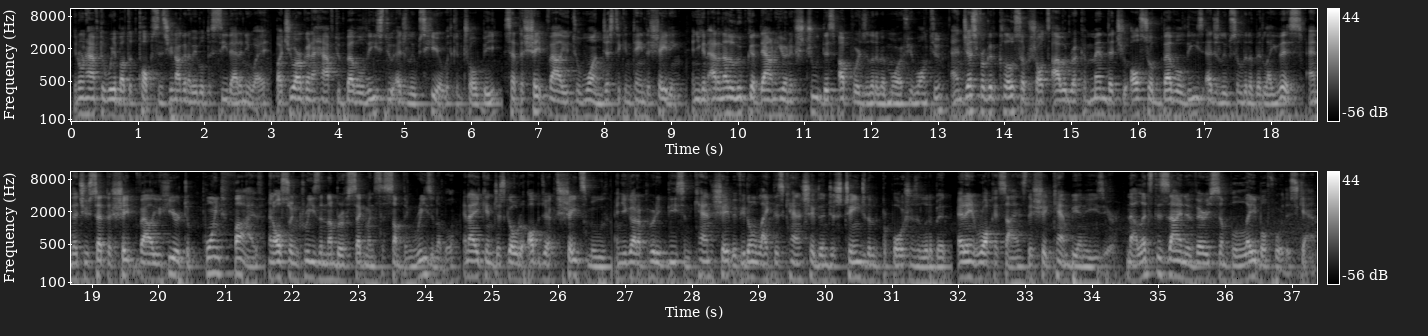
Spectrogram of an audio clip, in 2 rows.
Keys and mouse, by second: 0.0 super+z, 0.2 e, 0.9 click, 1.1 shift+middle click, 1.2 click, 1.6 shift+click, 1.9 click, 2.4 shift+click, 2.7 g, 2.9 z, 3.0 alt+2, 3.2 alt+click, 3.8 shift+middle click, 4.3 middle click, 4.8 shift+middle click, 5.2 super+b, 6.7 click, 7.5 shift+click, 8.0 middle click, 8.5 shift+click, 9.0 3, 9.2 super+z, 9.6 super+r, 9.8 click, 10.0 shift+click, 10.3 3, 10.6 alt+click, 11.4 alt+click, 11.7 alt+click, 11.9 e, 12.8 click, 13.1 KP_Decimal, 13.2 2, 13.2 middle click, 15.1 middle click, 16.2 middle click, 17.2 super+z, 17.7 middle click, 18.0 super+b, 18.5 click, 19.5 click, 20.0-21.2 drag, 21.6 click, 23.4 Tab, 23.6-24.2 middle drag, 25.4 click, 26.6 shift+drag, 26.8 middle click, 26.8 a, 27.0 click, 27.3 Tab, 27.4 click, 28.1 shift+click, 32.3 Tab, 34.0 click, 34.4 Tab.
